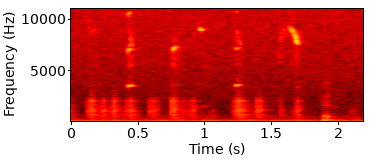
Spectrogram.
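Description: Marker squeaking faintly on a glass lightboard while writing, in a few short high chirps over a low steady hum.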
